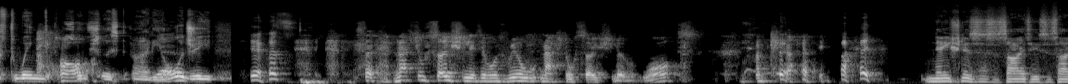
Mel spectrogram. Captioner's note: laughing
